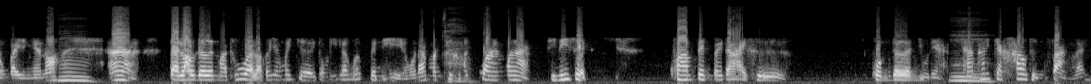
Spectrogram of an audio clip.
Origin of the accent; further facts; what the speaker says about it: Bangkok, Thailand; คือจริงๆแต่ก่อนผมก็งงนะเพราะว่าเราเป็นคนกรุงเทพอะนะครับ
